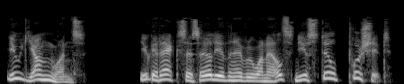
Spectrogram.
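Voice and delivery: high, quick, peevish scholar voice; scolding young scholar. Acted. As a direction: scold him like a prissy clerk.

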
